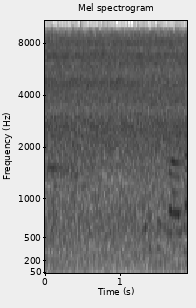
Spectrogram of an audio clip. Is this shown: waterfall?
yes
